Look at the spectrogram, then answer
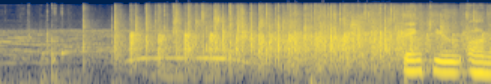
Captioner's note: applauds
